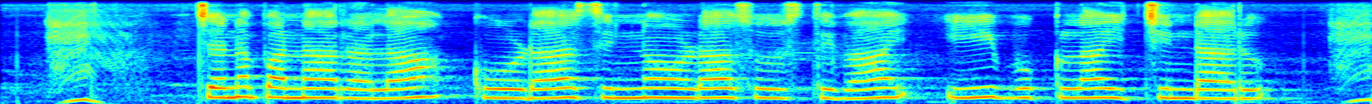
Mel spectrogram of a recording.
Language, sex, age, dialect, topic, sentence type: Telugu, male, 18-24, Southern, agriculture, statement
